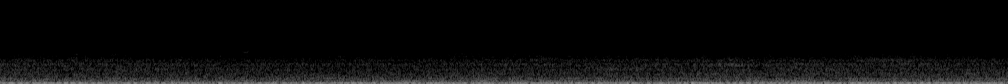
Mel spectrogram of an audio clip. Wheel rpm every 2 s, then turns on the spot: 0, 0, 0, 0, 0.
none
